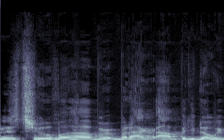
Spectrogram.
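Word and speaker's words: Chuba Hubbard: His real name is Chuba Hubard, but I you know we play around.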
